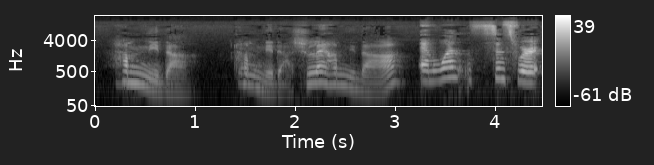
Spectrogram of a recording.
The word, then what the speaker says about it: 합니다: It looks like you should be saying 합니다, but that's, once again, I'm having trouble pronouncing it. 합니다. So you end up saying 합니다.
